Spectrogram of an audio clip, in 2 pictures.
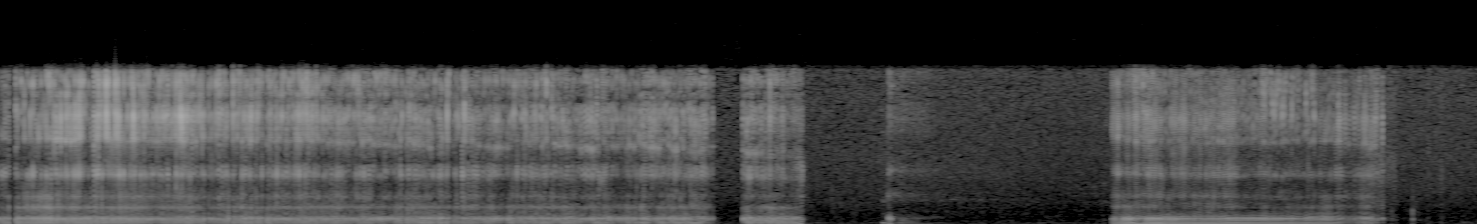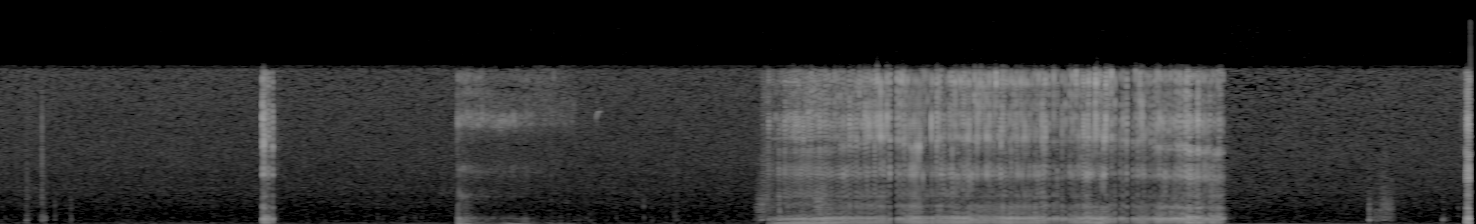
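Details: Puppy asleep under the covers, snoring: rough, rattling breathing noises in long bursts separated by quieter pauses.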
